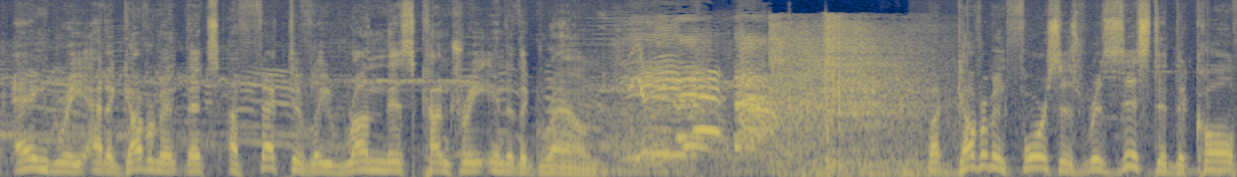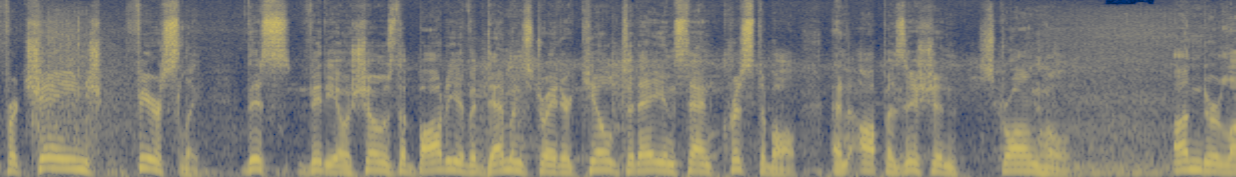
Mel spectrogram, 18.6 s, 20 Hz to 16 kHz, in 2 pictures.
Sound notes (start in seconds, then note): 0.3 speaking Alternate Language; 2.8 cheering; 7.6 chanting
